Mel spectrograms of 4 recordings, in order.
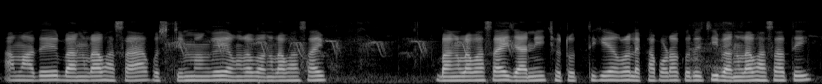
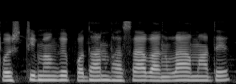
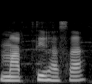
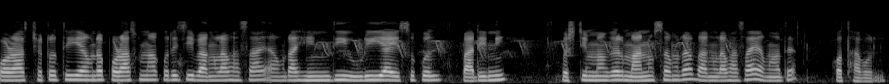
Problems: background sounds at intervals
